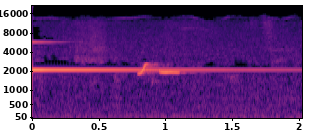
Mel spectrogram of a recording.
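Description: A single high, pure whistle-like tone that fades slowly over about two seconds, with a brief rising chirp sliding into it about a second in.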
